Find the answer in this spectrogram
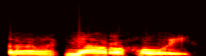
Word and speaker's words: Ngauruhoe: They say that the mountains are called Ruapehu and Tongariro and Ngauruhoe.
